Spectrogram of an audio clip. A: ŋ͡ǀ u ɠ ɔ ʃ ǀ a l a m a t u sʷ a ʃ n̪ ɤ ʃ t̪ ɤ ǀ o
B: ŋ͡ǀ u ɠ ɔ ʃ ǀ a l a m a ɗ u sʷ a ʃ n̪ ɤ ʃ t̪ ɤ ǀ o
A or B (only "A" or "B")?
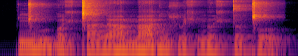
B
